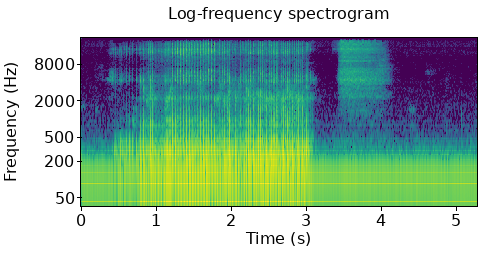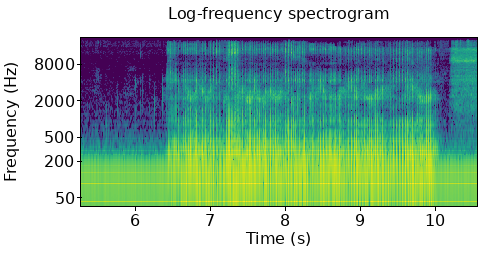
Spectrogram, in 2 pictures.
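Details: French bulldog puppy, a flat-faced breed, asleep: two long, loud, buzzing snores with a fast fluttering rattle over a steady low hum; heavy snoring.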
